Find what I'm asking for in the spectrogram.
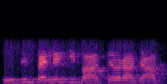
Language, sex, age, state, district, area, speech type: Hindi, female, 30-45, Rajasthan, Jodhpur, urban, conversation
